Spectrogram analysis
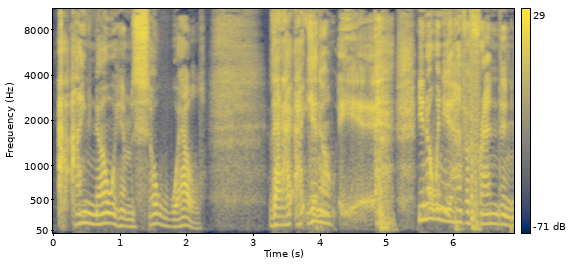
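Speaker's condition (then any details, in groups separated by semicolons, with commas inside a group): No condition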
